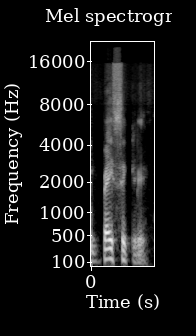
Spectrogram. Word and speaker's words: basically: So all this A, the second A, like in before ALLY, A is the schwa sound. So it should be basically, not basically. I'm going to show you in a moment.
